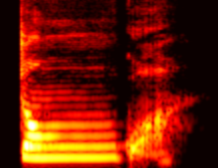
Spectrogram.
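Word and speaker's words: Zhongguo (中国): La combinación 1-2 es el primer tono, chong, y el segundo, me extraño. La palabra clave va a ser China, que es Zhongguo. Fíjate. Mm, mm. Primer tono mm, y luego me extraño. Zhongguo.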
